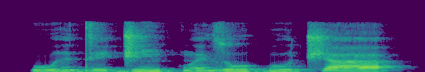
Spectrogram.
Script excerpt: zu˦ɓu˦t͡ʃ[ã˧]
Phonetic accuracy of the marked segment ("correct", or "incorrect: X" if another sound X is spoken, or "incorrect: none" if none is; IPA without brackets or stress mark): incorrect: a˧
